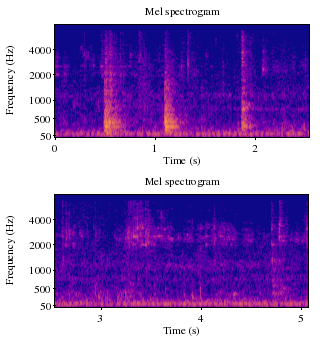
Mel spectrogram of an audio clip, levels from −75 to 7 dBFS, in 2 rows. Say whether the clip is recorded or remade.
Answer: recorded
